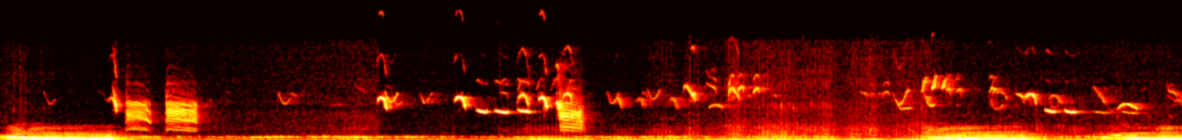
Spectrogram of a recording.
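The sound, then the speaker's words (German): Red deer stags bellowing from the mountains: deep, drawn-out roaring bellows open and close the stretch, with scattered high bird chirps and twitters above a steady low rumble. “das Melden der Hirsche aus den Tiefen des Bergraums”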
